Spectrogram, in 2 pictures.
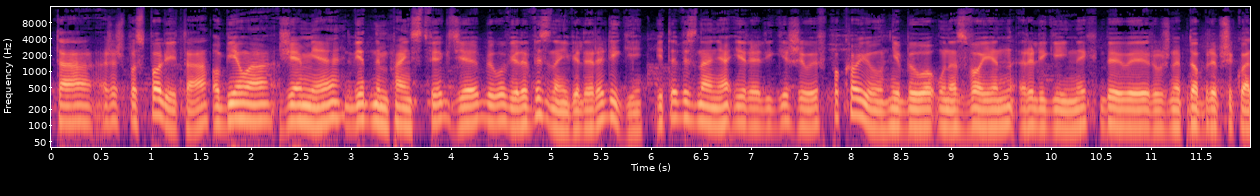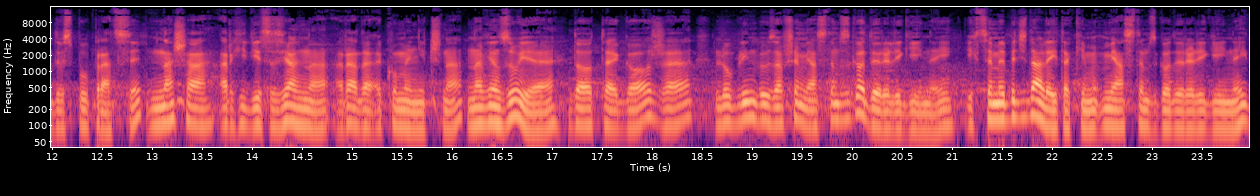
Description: – Mamy rok 450-lecia podpisania Unii Lubelskiej. Tyle lat minęło od tego ważnego dla całej Europy wydarzenia – mówi abp lubelski Stanisław Budzik.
